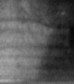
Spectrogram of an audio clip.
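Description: A single breathwork exhale, a strong airy rush of breath that is loud at first and fades away within about a second, with no talking.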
